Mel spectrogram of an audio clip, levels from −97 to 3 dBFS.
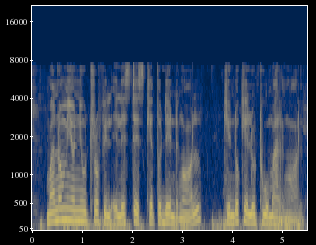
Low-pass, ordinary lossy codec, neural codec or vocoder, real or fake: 7.2 kHz; none; none; real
